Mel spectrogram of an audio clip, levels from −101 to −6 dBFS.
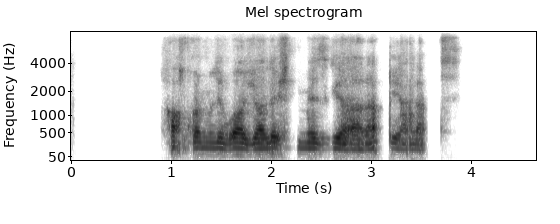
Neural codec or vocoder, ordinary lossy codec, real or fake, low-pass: codec, 44.1 kHz, 2.6 kbps, SNAC; Opus, 32 kbps; fake; 7.2 kHz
